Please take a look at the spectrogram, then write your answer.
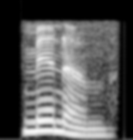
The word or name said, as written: minim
